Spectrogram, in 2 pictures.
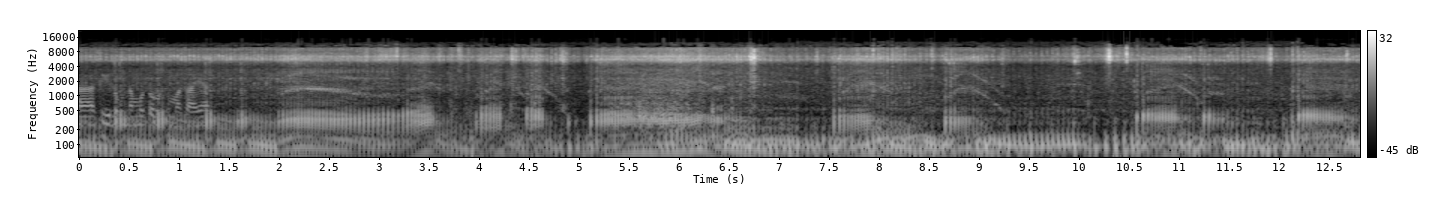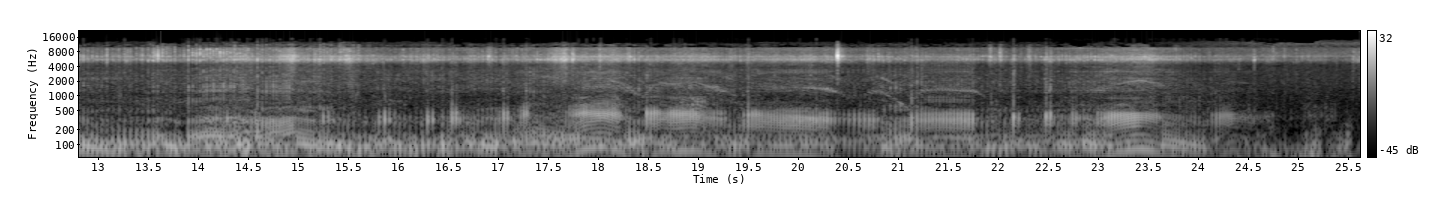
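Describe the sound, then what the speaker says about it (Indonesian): Motorcycle ridden over a rough trail to a large balete tree in Pangasinan, engine roaring steadily with clattering and scraping as the underside, footpegs and engine drag on the ground; people talk over it throughout. "Makina footpeg lahat na nasa silong ng motor sumasayat."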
